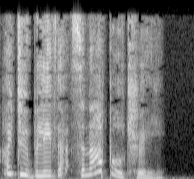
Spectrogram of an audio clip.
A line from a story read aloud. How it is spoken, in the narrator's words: exclaimed Lucy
